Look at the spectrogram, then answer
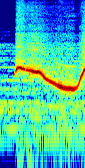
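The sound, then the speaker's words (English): A loud human whistle holds one clear tone that slides gently downward, then sweeps quickly back up at the end, heard alone with no talking. “Siren is going to whistle very loudly.”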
